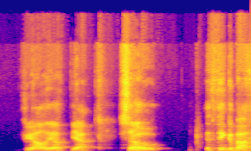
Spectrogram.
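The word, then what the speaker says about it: Fialho: So Fiaglio is how you pronounce it, if I'm not wrong. Fiaglio, yeah.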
